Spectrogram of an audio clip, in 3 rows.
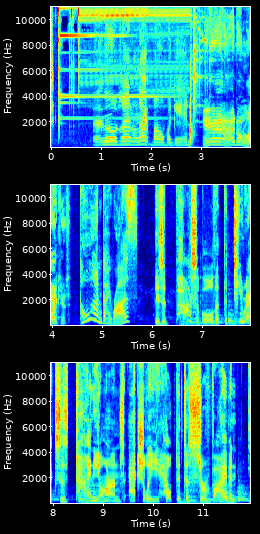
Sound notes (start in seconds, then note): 0.0 soundbite of ding, light bulb turning on; 3.5 soundbite of lightbulb breaking/turning off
